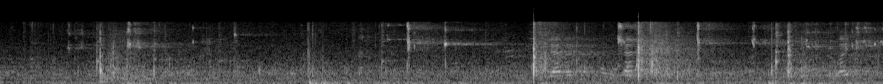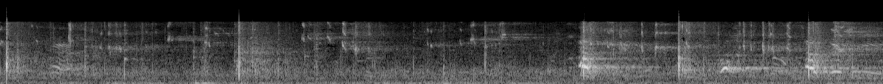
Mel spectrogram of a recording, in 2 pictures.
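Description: Athletic shoes squeak on an indoor court.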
